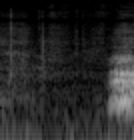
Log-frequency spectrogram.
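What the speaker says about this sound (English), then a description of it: "you can hear my dogs barking in the background" A single short dog bark sounds at a distance after a moment of near quiet.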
